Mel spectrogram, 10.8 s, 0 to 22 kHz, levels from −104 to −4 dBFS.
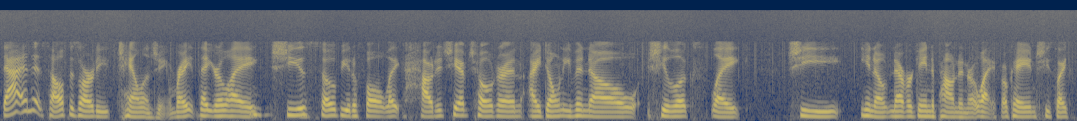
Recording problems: high frequencies cut off; noticeable; nothing above 5.5 kHz
hiss; noticeable; throughout; 15 dB below the speech
crackle, like an old record; faint; 25 dB below the speech

